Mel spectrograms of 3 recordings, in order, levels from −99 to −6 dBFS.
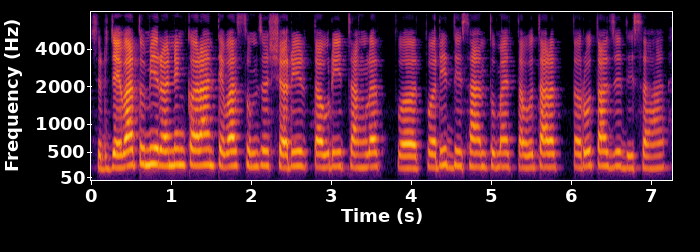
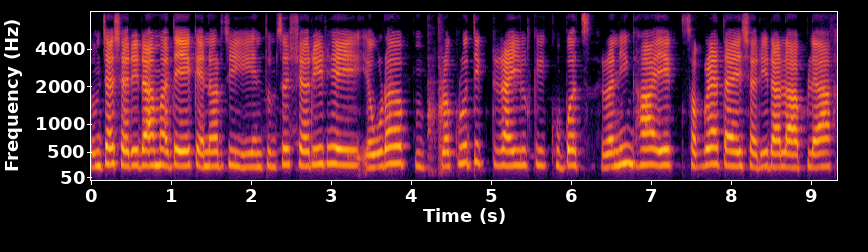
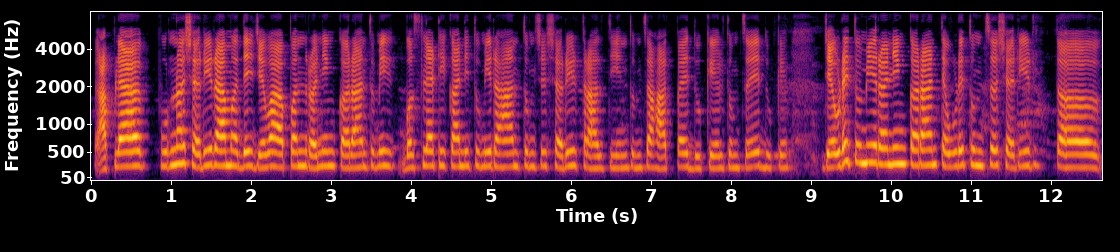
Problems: none marked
